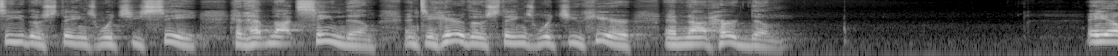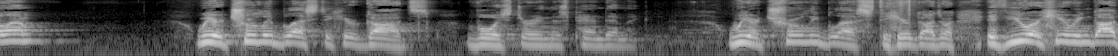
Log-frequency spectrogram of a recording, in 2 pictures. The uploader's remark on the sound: this was recorded on Sunday at Abundant Living Ministries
